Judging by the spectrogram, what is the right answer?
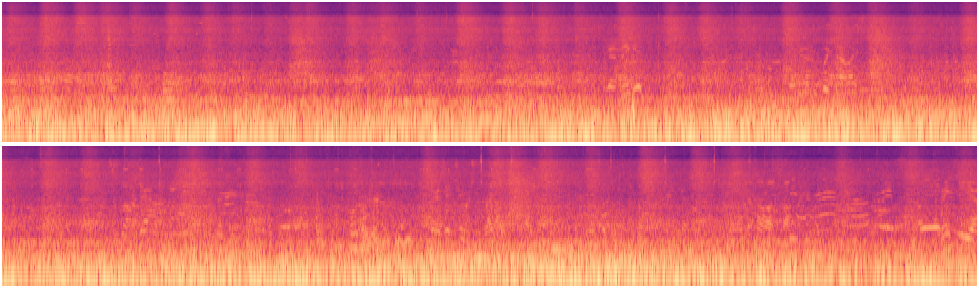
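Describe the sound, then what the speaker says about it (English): Narrow gauge train climbing the steepest pair of tracks past high and low trestles, a continuous loud rumble and clatter with wind buffeting, steady from start to end, with voices talking over it. "as we're going up the steepest pair of narrow gauge train tracks"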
